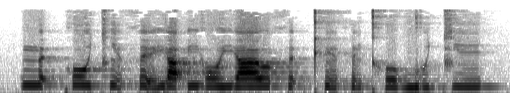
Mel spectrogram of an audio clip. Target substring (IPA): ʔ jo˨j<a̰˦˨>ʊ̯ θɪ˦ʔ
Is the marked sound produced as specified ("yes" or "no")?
no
